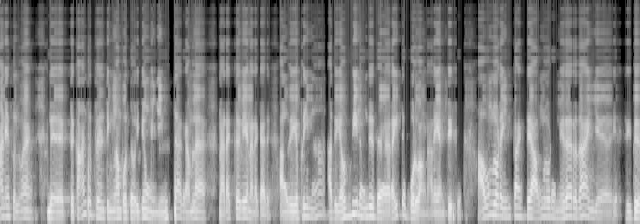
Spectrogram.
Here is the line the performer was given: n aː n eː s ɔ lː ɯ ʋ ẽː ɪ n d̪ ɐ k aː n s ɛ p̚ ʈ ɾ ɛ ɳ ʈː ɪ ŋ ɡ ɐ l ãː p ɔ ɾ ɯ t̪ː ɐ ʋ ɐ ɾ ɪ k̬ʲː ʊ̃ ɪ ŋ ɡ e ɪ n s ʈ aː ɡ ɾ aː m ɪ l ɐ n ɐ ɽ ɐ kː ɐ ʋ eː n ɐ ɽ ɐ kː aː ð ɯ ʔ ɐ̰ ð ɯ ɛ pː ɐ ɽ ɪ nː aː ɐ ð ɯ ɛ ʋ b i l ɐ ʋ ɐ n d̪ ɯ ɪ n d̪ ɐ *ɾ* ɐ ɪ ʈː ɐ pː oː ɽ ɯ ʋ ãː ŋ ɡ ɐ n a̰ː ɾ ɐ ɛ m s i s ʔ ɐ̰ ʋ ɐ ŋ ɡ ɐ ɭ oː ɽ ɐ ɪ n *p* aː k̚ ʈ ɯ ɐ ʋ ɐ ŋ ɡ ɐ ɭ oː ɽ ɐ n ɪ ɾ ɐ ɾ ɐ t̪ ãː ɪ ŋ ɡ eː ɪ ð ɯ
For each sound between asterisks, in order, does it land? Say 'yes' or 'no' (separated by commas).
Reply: yes, yes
